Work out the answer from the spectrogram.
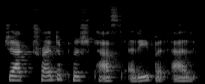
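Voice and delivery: usual speaking voice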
